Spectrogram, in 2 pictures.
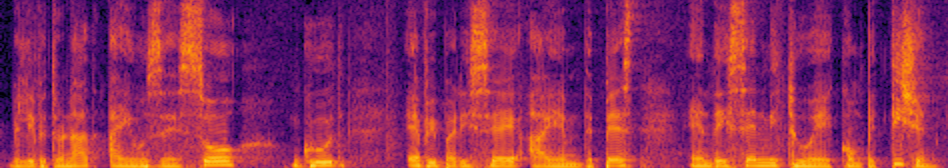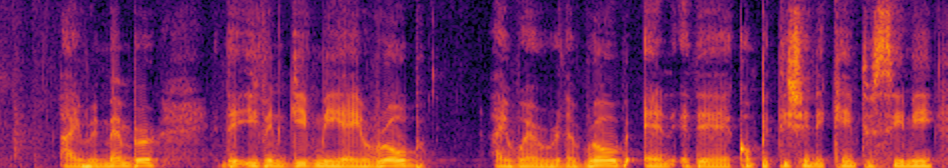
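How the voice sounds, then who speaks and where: An earnest, childlike talk show host with an Israeli accent, as a comic performer plays it. The English is broken and halting, full of repetition and naive boasting. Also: medium pitch, darkish tone, natural voice. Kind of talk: comedic children's talk show hosting and storytelling.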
